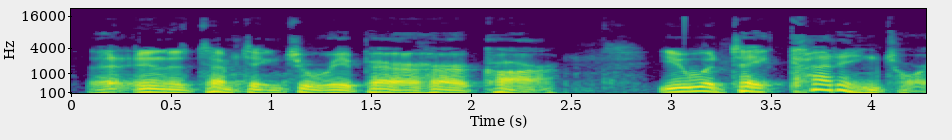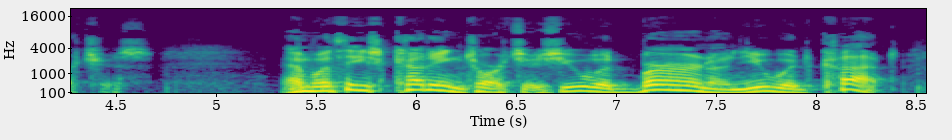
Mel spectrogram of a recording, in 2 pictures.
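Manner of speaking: hammy lawyer working himself up; building mock shout. Lawyer grilling the repairman to make the lady cry, building mock shout. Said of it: "he's almost shouting now".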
